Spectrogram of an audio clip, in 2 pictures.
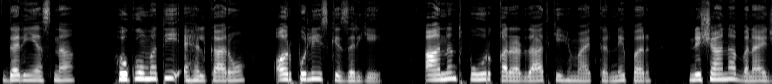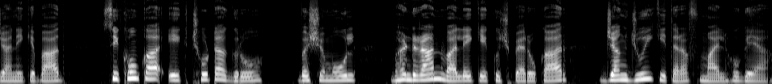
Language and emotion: Urdu, neutral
